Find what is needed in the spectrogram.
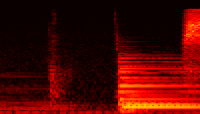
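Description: A chord on a digital piano: the previous chord dies away very quietly, then about a second in a new chord is struck and held, a C major triad (C–E–G), the I chord of a I–vi–ii–V progression in C.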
